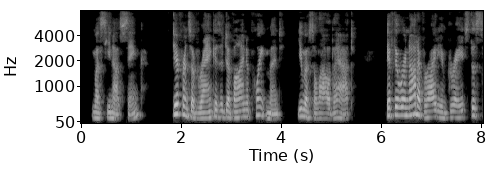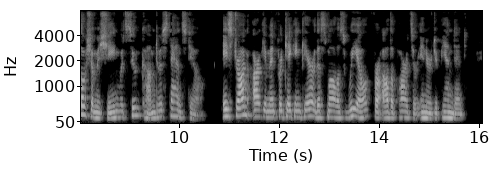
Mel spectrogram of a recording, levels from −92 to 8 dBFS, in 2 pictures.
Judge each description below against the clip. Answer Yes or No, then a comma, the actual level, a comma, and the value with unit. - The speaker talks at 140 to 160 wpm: No, average, 185 wpm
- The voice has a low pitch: No, medium, 165 Hz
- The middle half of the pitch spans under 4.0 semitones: Yes, average, 3.6 semitones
